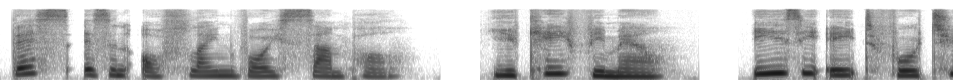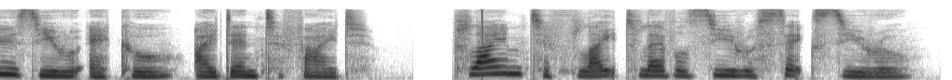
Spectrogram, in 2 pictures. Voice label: UK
